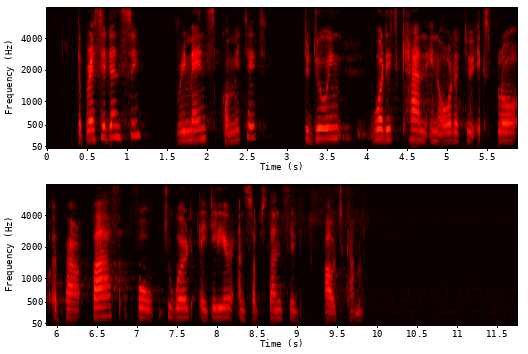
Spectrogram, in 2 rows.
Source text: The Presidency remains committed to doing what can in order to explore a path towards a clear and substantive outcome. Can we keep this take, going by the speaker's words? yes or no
no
